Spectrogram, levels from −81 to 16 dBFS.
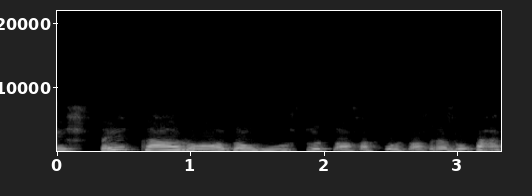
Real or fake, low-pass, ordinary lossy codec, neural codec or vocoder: fake; 7.2 kHz; Opus, 24 kbps; codec, 16 kHz, 4 kbps, FunCodec, trained on Chinese and English, 50 frames a second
